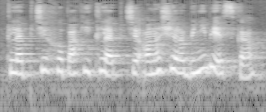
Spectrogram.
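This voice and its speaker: A woman's voice: high-pitched, moderate pace, darkish tone, close to an everyday voice. A woman reading the lines of a pompous, mock-gallant young man in a roomy space. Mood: bossy. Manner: wordy, mock-gallant lecturing. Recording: roomy echo.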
